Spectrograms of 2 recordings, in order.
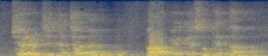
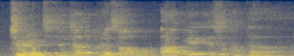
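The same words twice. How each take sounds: First: Said in the usual way. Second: 죄를 강하게 짚어 읽기; 죄를 앞세워 또박또박 낭독; stress on 죄를. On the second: Shown as a demonstration. (죄를 힘주어 읽는 성경 낭독)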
